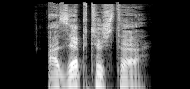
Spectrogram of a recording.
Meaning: inflection of aseptisch: 1. strong/mixed nominative masculine singular superlative degree 2. strong genitive/dative feminine singular superlative degree 3. strong genitive plural superlative degree
- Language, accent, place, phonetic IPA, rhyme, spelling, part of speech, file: German, Germany, Berlin, [aˈzɛptɪʃstɐ], -ɛptɪʃstɐ, aseptischster, adjective, De-aseptischster.ogg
